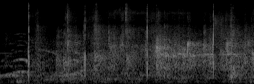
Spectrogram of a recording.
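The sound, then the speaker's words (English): A slow clap started for a scripture reader: four or five single sharp hand claps, evenly spaced about half a second apart, over a faint background murmur of voices. “I'm trying to start a slow clap for you.”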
